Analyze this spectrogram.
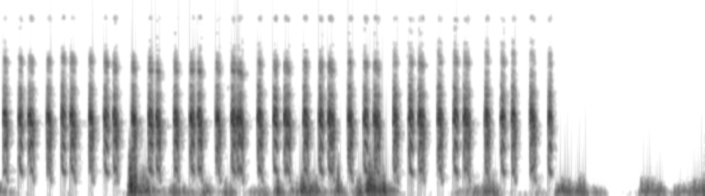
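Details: A female chukar partridge gives a rapid, continuous chain of loud, clipped chuk notes for over five seconds, with deep rumbling thumps underneath and low noise at the end.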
